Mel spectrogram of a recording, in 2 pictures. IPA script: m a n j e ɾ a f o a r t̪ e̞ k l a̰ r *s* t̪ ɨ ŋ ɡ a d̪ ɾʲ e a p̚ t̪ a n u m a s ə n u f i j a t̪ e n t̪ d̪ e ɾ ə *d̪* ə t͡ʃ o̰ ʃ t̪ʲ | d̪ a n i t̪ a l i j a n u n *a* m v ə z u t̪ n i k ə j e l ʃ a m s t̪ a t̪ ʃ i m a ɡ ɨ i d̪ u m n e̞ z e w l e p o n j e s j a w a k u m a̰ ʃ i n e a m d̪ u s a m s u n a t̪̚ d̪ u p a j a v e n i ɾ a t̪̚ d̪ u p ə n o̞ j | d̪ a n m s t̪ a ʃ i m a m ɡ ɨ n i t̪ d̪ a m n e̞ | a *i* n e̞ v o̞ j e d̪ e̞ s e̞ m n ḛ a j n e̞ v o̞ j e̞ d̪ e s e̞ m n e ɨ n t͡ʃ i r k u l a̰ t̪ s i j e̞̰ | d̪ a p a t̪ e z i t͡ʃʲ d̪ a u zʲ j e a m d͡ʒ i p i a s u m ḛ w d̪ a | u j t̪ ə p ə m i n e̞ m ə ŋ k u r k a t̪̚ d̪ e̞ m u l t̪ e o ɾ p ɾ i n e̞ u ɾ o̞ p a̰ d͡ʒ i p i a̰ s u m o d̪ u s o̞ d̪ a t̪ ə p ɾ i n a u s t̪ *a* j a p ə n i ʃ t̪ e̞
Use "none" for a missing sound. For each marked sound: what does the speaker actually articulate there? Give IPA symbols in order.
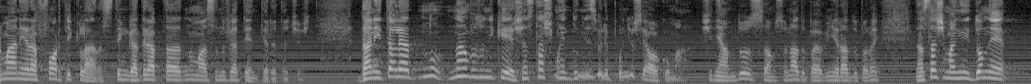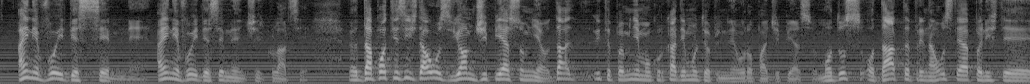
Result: s, t̪, a, j, i

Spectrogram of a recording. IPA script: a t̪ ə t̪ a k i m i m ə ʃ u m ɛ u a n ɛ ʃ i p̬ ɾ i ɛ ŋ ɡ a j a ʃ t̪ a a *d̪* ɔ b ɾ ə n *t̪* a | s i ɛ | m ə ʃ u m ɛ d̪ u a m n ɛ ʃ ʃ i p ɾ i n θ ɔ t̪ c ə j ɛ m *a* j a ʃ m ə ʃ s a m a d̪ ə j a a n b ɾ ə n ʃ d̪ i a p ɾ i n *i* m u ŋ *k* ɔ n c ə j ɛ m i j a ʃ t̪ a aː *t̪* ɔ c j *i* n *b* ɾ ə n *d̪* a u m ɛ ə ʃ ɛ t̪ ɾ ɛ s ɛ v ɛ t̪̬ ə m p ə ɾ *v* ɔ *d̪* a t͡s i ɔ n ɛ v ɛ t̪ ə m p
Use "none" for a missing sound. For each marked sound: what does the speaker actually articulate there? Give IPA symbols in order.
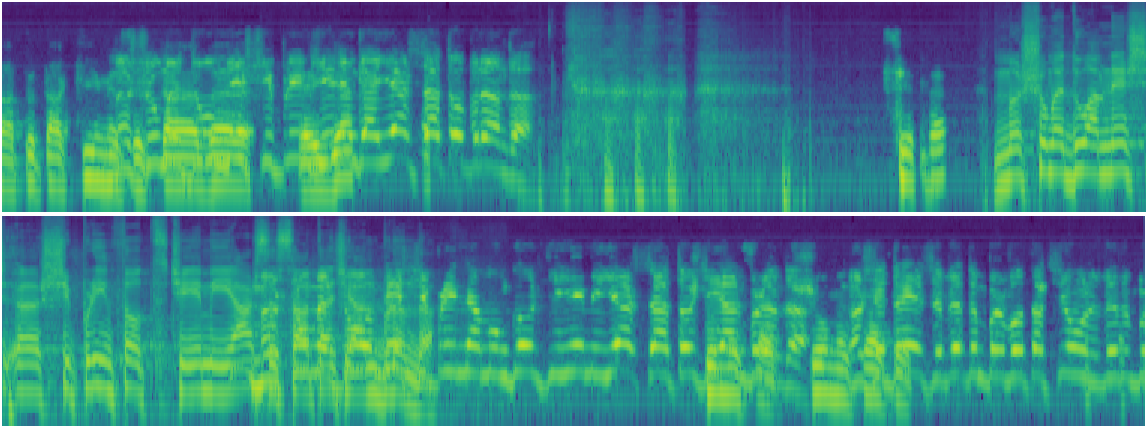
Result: t̪, d̪, i, a, ɡ, t̪, a, b, d̪, v, t̪

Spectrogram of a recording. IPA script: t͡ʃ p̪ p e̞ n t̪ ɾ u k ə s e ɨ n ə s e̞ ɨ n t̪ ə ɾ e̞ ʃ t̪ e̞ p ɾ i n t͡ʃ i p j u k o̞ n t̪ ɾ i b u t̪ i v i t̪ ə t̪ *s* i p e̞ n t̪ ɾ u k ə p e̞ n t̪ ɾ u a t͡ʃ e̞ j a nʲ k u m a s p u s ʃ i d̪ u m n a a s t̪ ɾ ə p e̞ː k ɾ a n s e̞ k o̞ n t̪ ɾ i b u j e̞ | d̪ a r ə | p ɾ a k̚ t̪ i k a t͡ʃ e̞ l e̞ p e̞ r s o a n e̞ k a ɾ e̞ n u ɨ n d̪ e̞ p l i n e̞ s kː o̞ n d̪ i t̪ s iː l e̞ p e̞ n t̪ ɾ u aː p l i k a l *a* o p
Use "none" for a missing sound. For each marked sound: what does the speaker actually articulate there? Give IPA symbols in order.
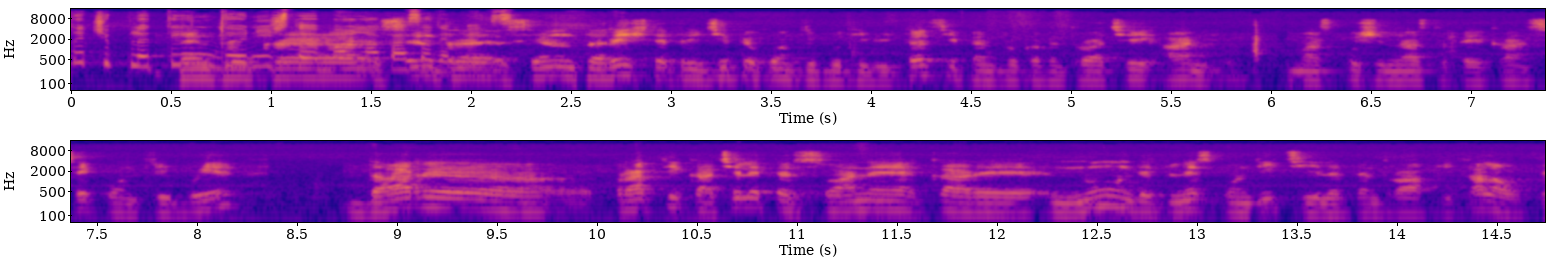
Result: s, a

